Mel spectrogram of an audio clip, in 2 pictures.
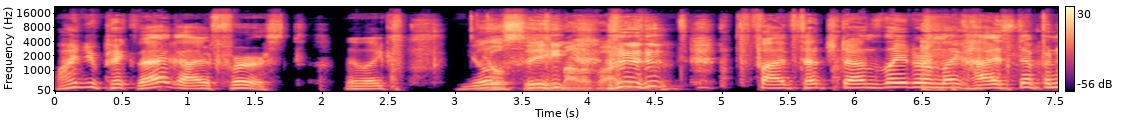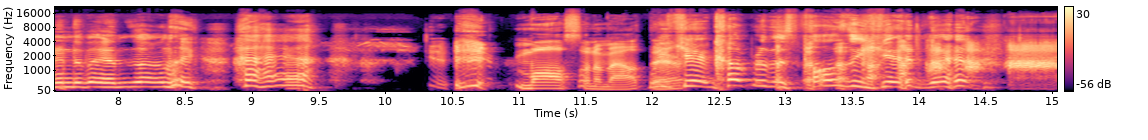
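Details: Adult male with cerebral palsy present from birth, attributed to brain injury or lack of oxygen at birth after an emergency C-section; dysarthria (cerebral palsy).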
